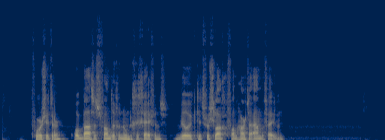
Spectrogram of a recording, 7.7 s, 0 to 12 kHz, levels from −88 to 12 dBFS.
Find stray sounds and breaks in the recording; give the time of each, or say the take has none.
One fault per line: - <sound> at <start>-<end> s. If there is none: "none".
none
